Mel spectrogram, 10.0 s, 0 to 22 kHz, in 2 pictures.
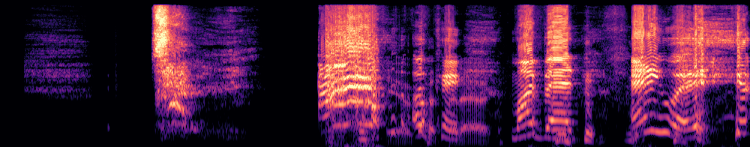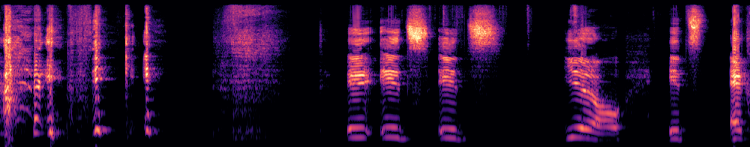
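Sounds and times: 
breathy inhale: 0.2s - 0.7s, 6.4s - 7.0s, 9.2s - 9.4s
person sneezing: 1.0s - 1.4s
laughter: 2.2s - 6.0s
speech: 2.6s - 5.4s, 7.3s - 9.9s.

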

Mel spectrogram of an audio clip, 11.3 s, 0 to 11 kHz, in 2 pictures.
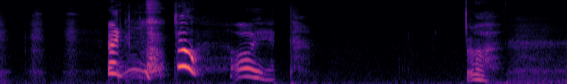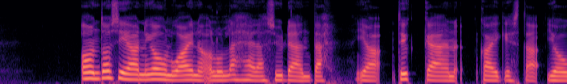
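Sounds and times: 
speech: 1.2s - 1.9s, 2.5s - 2.9s, 4.7s - 5.0s, 6.5s - 11.3s
person attempting a sneeze: 1.2s - 2.0s.

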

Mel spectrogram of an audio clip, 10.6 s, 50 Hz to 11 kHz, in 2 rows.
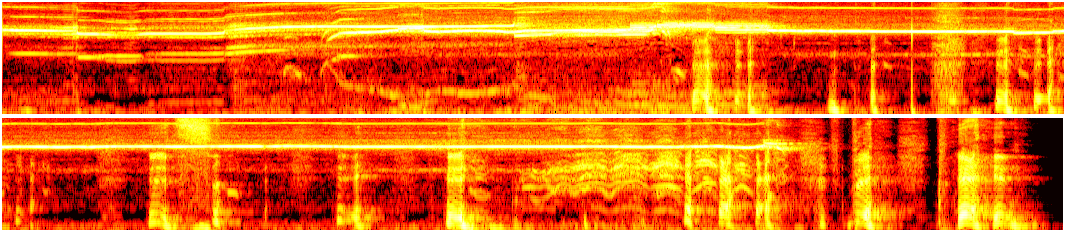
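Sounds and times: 
shrill whistle from a whistling candy: 0.0s - 9.5s
laughter: 3.4s - 5.5s, 6.1s - 10.5s
breathy puffs: 9.3s - 10.5s.

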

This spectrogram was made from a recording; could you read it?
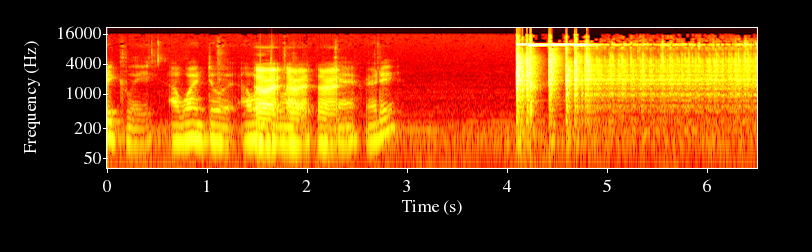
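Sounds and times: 
speech: 0.0s - 3.0s
coin dropped onto a hard surface: 4.1s - 6.4s.

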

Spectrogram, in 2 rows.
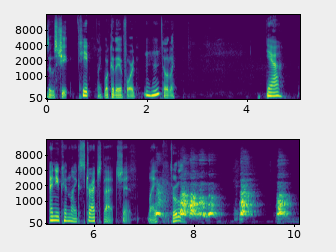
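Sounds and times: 
speech: 0.0s - 2.7s, 4.4s - 8.0s
dogs barking: 7.2s - 10.1s.

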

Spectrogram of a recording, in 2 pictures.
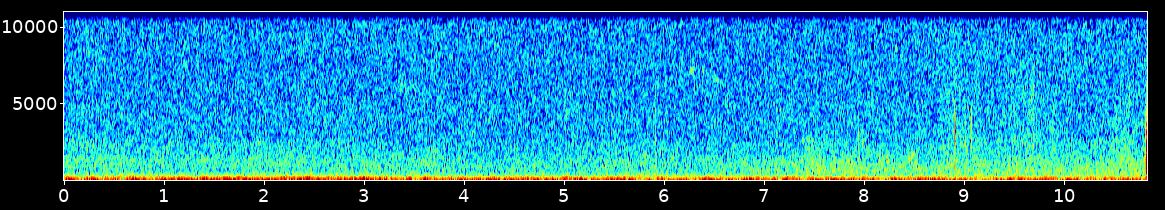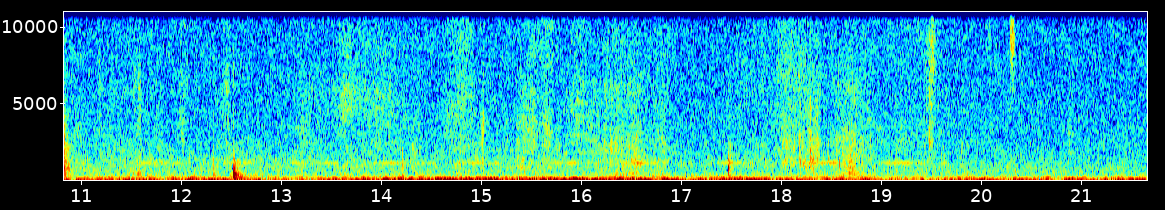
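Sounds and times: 
constant low rumble of traffic at the edge of town: 0.0s - 21.6s
faint intermittent beeping: 7.4s - 21.6s.

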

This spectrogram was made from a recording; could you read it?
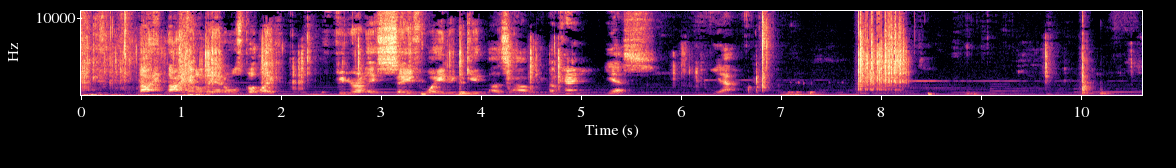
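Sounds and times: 
dice rolling and rattling during a tabletop role-playing game: 0.0s - 2.9s, 5.9s - 7.0s, 7.8s - 8.6s
speech: 2.6s - 5.8s, 6.4s - 7.5s.

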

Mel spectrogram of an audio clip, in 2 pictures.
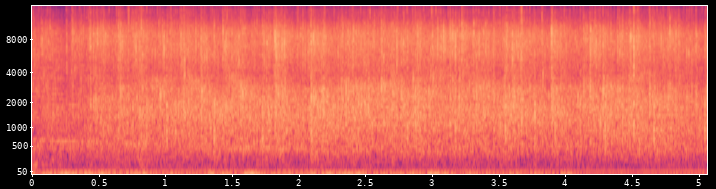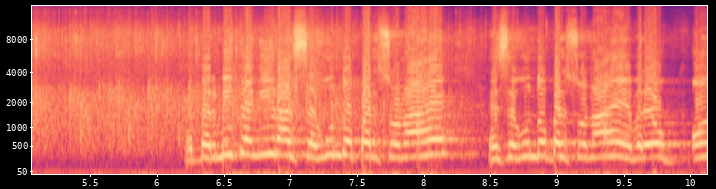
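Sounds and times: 
large audience applauding during a sermon: 0.0s - 7.9s
speech: 6.2s - 10.1s.

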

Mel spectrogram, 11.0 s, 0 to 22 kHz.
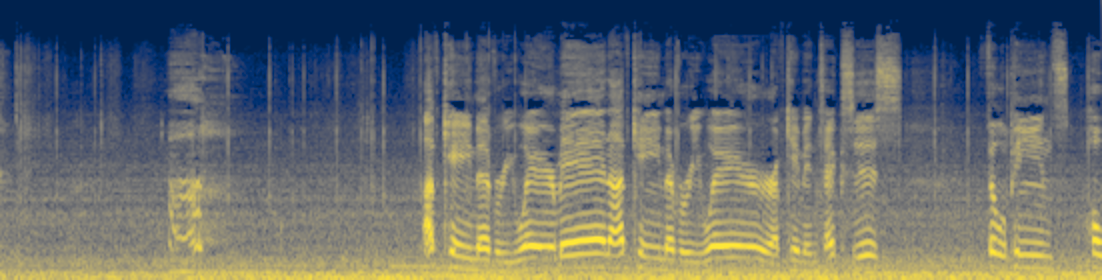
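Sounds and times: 
steady low rumble of noise: 0.0s - 11.0s
person yawning: 1.7s - 2.3s
speech: 4.2s - 9.1s, 9.9s - 11.0s.

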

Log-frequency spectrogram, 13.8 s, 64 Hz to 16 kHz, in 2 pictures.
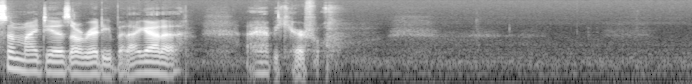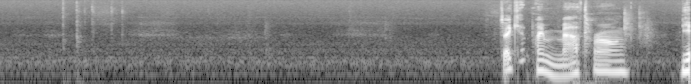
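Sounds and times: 
speech: 0.0s - 3.5s, 12.0s - 13.8s
low steady hum: 0.0s - 13.8s
typing on a computer keyboard: 7.5s - 8.3s.

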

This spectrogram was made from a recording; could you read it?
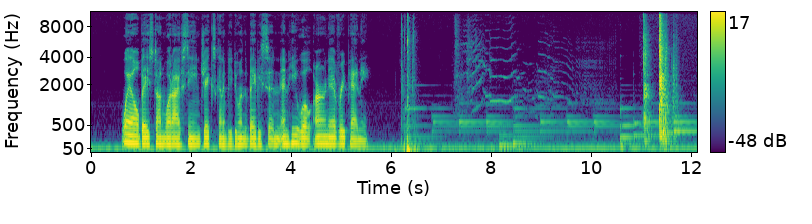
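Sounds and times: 
speech: 0.6s - 5.6s
door thudding shut: 6.2s - 6.7s, 7.3s - 11.9s
rattly knock: 11.0s - 11.8s.

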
